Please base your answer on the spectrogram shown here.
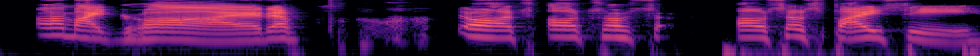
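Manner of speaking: very slow, over-the-top suffering moan, drawn-out whining. Retelling how someone in the video reacted to the spice: mocking imitation of overdramatic suffering. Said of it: "And this motherfucker goes".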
